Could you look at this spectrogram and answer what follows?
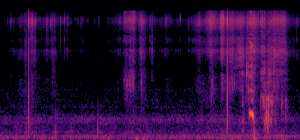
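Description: Leaves and stems rustling and crunching in irregular bursts as a Bernese mountain dog pushes its paws and muzzle through streamside plants, with a sharp click about half a second in.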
